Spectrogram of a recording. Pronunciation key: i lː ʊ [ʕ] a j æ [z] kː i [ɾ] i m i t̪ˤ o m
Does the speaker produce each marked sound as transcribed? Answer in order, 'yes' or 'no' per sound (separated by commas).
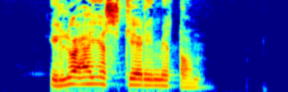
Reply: yes, no, yes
